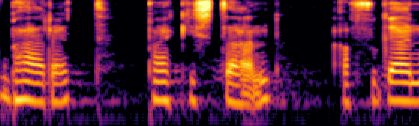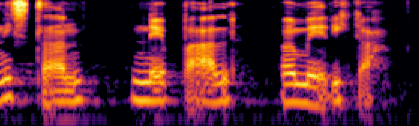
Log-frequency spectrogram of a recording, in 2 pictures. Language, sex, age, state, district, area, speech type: Hindi, male, 30-45, Uttar Pradesh, Sonbhadra, rural, spontaneous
